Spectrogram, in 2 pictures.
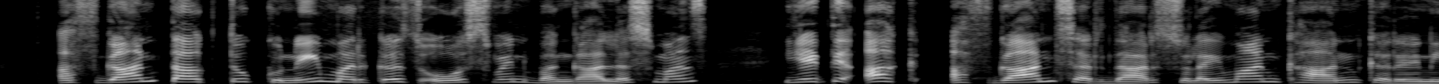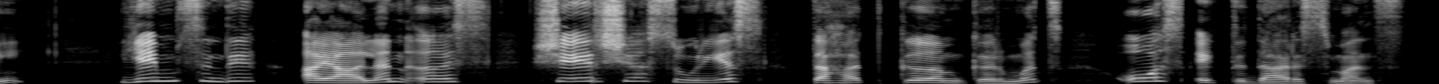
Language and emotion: Kashmiri, neutral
